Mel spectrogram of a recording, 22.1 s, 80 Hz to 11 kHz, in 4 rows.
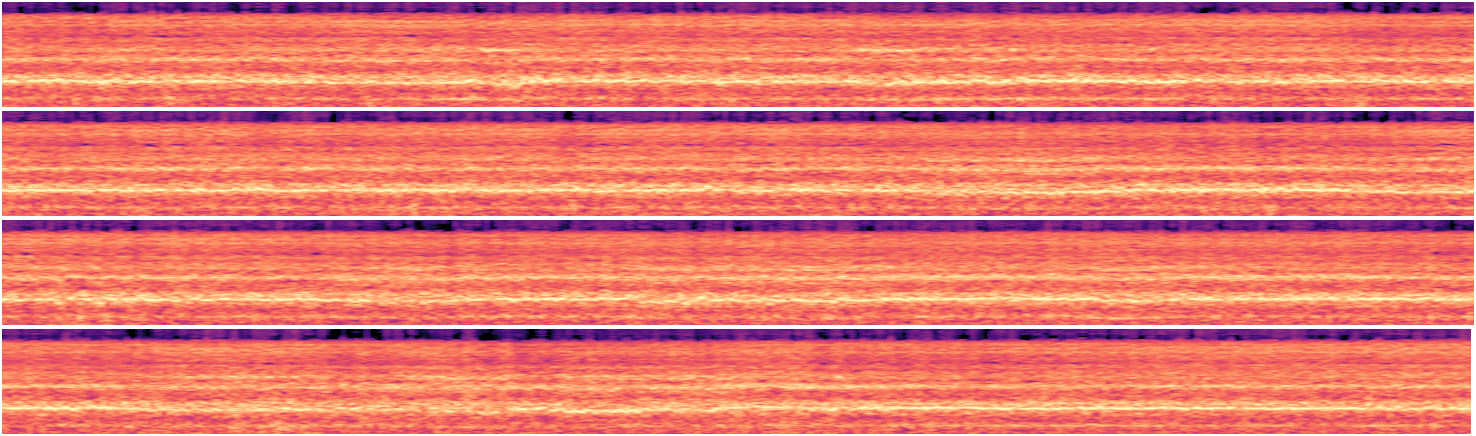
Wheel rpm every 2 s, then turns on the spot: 230, 230, 230, 230, 230, 230, 220, 220, 230, 210, 230.
none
